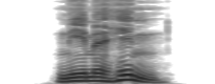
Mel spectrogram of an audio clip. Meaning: inflection of hinnehmen: 1. first-person singular present 2. first/third-person singular subjunctive I
- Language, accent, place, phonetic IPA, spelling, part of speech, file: German, Germany, Berlin, [ˌneːmə ˈhɪn], nehme hin, verb, De-nehme hin.ogg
